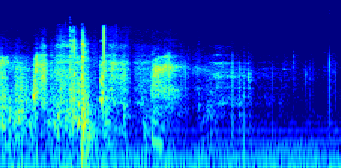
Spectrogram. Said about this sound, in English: Close the door. I'll drag him inside.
